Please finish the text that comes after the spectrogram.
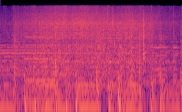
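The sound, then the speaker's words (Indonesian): Chicken fries over a charcoal fire at a fried-chicken stall in the Pasar Gede market area, with a steady sizzling hiss that runs throughout, while a low melodic tone steps along underneath the crackle. “Pak Ali masih menggunakan arang untuk mengolah ayam gorengnya.”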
